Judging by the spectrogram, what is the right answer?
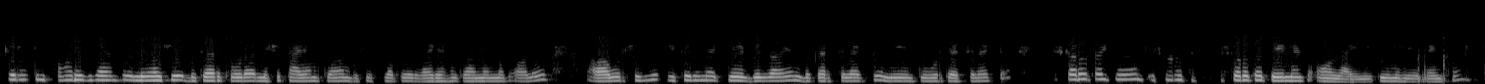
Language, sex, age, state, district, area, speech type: Kashmiri, male, 18-30, Jammu and Kashmir, Srinagar, urban, conversation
